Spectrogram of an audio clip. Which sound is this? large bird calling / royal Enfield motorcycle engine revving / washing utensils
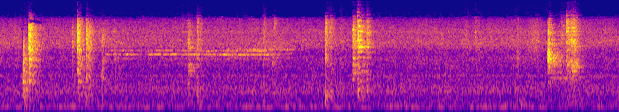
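washing utensils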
